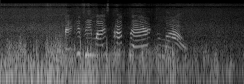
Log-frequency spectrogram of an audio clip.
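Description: A young girl calls out in a high, excited voice.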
